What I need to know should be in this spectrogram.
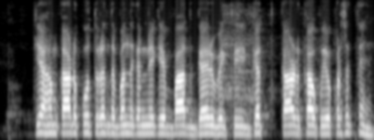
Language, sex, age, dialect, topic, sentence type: Hindi, male, 25-30, Awadhi Bundeli, banking, question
